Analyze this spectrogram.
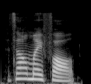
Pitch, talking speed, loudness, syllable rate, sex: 215 Hz, 265 wpm, -15 LUFS, 5.7 syllables/s, female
